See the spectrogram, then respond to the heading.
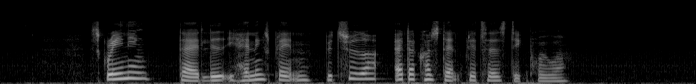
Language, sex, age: Danish, female, 42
